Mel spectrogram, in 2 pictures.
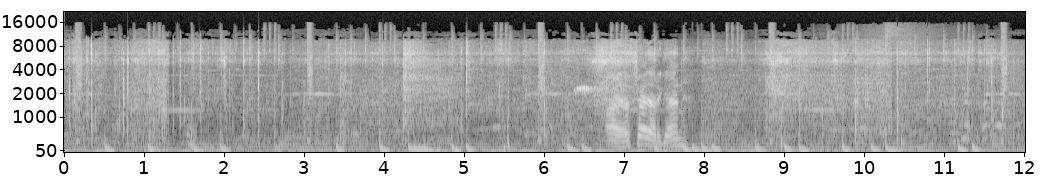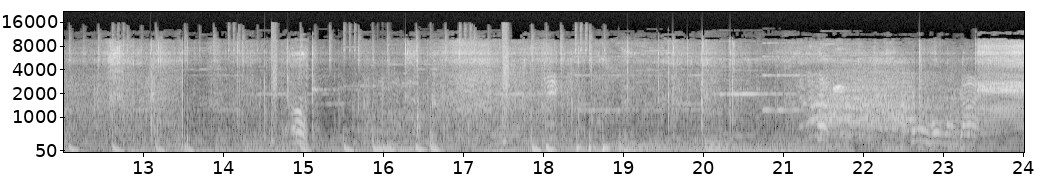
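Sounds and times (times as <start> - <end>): sticks and puck clacking: 0.0 - 6.8, 8.8 - 20.6
skate blades scraping ice: 0.0 - 7.1, 8.7 - 18.9
players shouting: 9.5 - 10.5, 21.2 - 23.3.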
